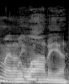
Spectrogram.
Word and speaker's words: Melania: Yeah, you're the Malia Trump of. Is that how you say your name? – Melania. – What is it? – Melania.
